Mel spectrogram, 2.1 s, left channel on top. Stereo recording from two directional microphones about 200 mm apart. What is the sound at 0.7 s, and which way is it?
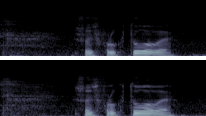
Speech, 40° right (ahead or behind).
